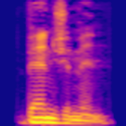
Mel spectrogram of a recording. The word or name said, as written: Benjamin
